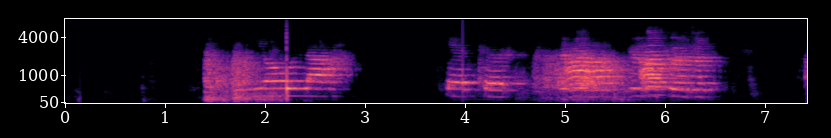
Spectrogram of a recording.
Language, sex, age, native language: Icelandic, male, 6, Italian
